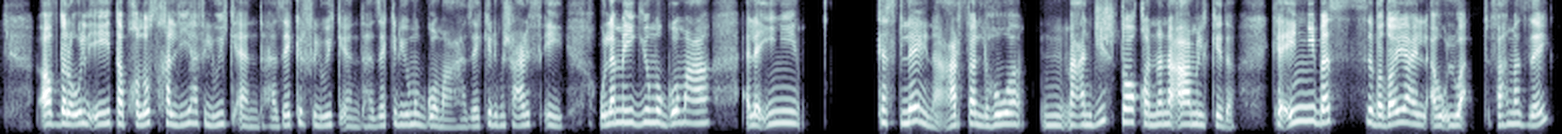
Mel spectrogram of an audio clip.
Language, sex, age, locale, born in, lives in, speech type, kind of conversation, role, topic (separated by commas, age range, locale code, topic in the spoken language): Arabic, female, 30-34, ar-EG, Egypt, Egypt, conversation, advice, user, إزاي أبطل أأجل مهام هدفي على طول وبحسّ بالذنب؟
